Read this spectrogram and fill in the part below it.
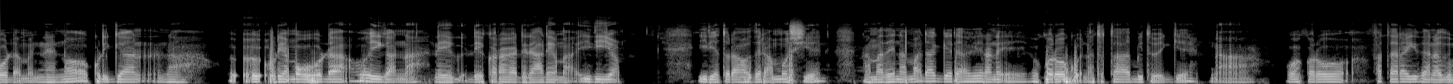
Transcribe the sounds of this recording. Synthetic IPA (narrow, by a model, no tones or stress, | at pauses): oda̰mɛ̰nɛɛnɔkoɾiɡana | oɾeamoɣo̰ːdaoiɣa̰na̰dekɔɾaɣadeɾaɾema̰ʔiɾiɔ | iɾiatoɾahoðeɾa̰mosiɛnamaðenama̰daɡeɾaɣeɾaɣokɔɾokwḛna̰totabitoḭɡḛna̰ | ɣakɔɾofataɾaiðanaðu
